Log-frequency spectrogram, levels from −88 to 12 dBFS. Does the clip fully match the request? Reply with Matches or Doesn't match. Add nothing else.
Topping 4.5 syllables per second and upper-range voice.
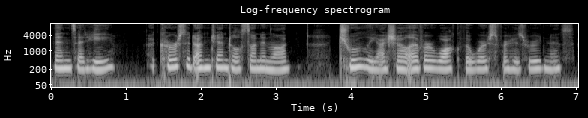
Matches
